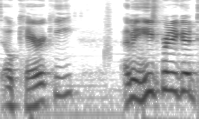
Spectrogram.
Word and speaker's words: Okereke: Remember, that's how you pronounce it right. They came out, it's like, it's not Okereke. It's not what Pat McAfee announced during the draft. It's Okereke.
